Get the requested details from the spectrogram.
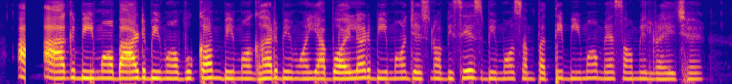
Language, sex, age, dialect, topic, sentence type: Maithili, female, 46-50, Angika, banking, statement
